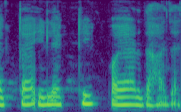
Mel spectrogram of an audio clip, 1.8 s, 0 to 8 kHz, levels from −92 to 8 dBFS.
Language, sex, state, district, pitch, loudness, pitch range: Bengali, female, Assam, Hailakandi, 210 Hz, -15 LUFS, 200-215 Hz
